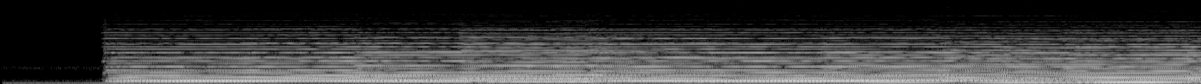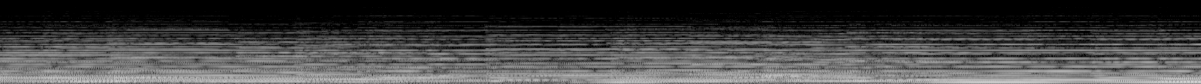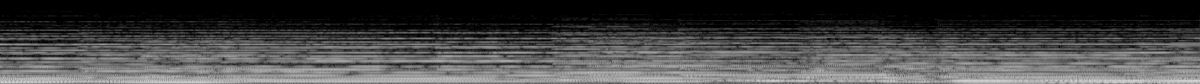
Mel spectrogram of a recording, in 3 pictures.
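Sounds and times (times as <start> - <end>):
organ playing plein jeu gravement: 1.0 - 36.0
laughter: 19.1 - 21.4.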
